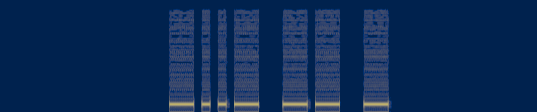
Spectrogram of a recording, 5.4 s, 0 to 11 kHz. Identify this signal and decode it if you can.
Morse code, heard as a keyed tone, about 15 wpm, 800 Hz. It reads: XMT
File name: Abreviations / Abreviations mp3s / Abreviations@13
